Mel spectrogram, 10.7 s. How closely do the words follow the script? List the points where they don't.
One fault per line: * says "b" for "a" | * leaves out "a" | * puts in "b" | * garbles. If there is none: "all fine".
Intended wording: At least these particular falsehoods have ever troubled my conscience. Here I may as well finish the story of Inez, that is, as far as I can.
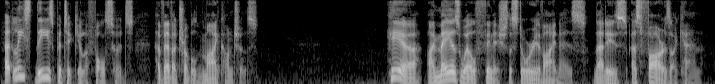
all fine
